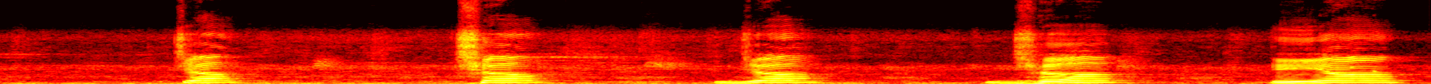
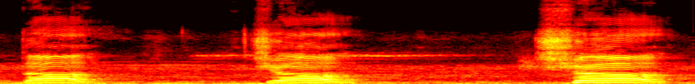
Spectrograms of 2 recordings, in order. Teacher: जब आप च बोलते हैं तो आपकी जबान तालू के नजदीक होती है।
